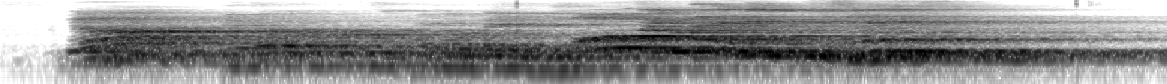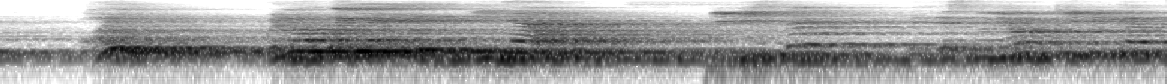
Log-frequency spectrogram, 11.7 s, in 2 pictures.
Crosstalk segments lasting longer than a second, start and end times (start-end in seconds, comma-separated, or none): none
